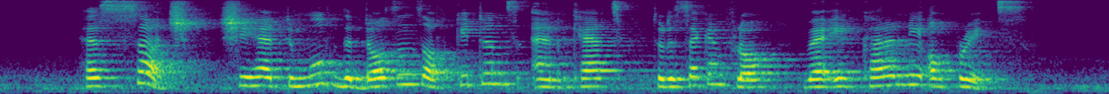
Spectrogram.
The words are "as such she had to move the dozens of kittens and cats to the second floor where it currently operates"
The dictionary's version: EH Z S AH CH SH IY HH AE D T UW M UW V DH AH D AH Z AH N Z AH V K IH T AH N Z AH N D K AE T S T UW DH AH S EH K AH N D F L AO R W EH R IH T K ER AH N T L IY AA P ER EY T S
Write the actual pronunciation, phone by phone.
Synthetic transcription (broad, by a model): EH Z S AH CH SH IY HH AE D T UW M UW V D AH D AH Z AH N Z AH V K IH T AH N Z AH N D K AE T S T UW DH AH S EH K AH N D F L AO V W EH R IH T K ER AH N T L IY AA P ER EY T S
